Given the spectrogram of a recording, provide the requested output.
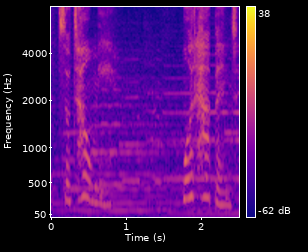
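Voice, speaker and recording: An actress playing a caring, refined young noblewoman in a video game, speaking politely and gently. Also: fairly high pitch, heavily acted. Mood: concerned. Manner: polite, soft-spoken, attentive. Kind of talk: video game character acting. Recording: music behind the voice.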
